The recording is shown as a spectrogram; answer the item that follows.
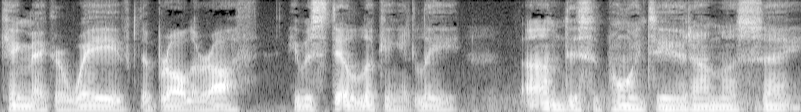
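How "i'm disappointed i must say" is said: soft, quiet murmur, relishing every word. Kingmaker, still looking at Lee, speaks after waving the brawler off, murmured, savoring each word. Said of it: "he murmured, savoring each word".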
